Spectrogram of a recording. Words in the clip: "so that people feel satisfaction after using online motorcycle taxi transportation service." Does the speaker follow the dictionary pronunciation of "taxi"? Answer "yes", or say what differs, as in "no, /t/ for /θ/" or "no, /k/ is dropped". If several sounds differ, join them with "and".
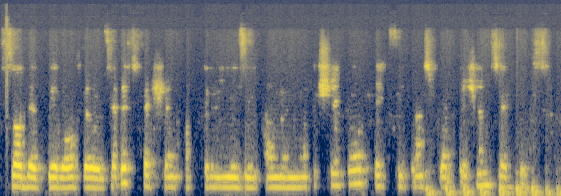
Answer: no, /s/ is dropped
